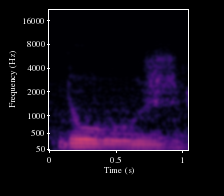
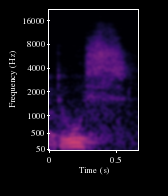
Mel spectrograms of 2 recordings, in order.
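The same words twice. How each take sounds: First: The consonant is a buzzing z sound. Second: The consonant is a hissing s sound. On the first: The word means twelve. The speaker calls it right. "es doce" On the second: The word means soft or sweet. The speaker calls it wrong.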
